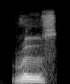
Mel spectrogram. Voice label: "rooves", British

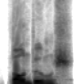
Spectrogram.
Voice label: "bonne bouche", American

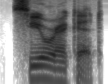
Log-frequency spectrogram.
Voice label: "suricate", American

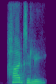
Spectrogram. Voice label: "heartily", Indian

